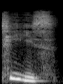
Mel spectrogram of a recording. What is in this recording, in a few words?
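"tease", British English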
